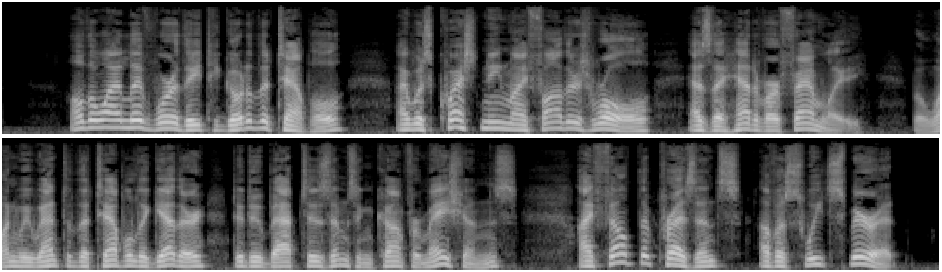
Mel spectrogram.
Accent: Norway; I grew up in Norway.

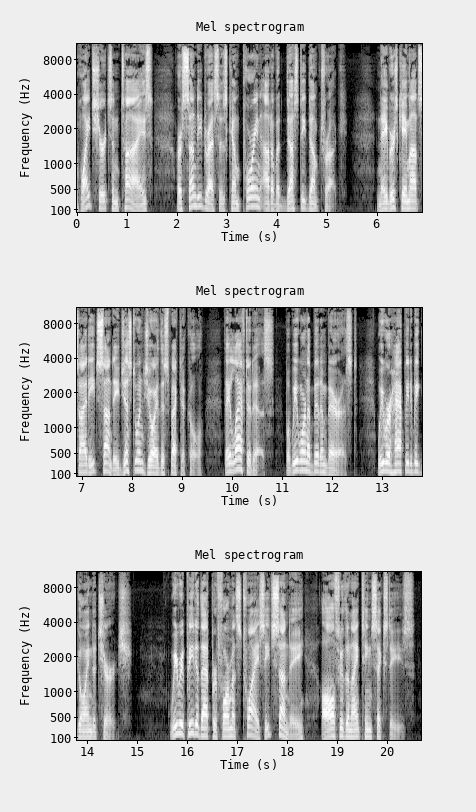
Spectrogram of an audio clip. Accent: Monterrey, Nuevo León, Mexico; I grew up in Monterrey, Mexico, in the state of Nuevo León. My parents were faithful Latter-day Saints

